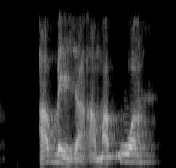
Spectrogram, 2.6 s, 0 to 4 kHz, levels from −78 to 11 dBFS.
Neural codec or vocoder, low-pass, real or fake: codec, 16 kHz, 16 kbps, FunCodec, trained on Chinese and English, 50 frames a second; 3.6 kHz; fake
